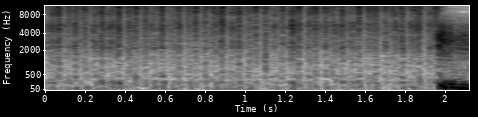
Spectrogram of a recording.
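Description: Dense crackling, static-like glitch noise made of many fast tiny clicks: the sound effect of a logo animation with scrambling text. A loud, bass-heavy hit comes in at the very end.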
